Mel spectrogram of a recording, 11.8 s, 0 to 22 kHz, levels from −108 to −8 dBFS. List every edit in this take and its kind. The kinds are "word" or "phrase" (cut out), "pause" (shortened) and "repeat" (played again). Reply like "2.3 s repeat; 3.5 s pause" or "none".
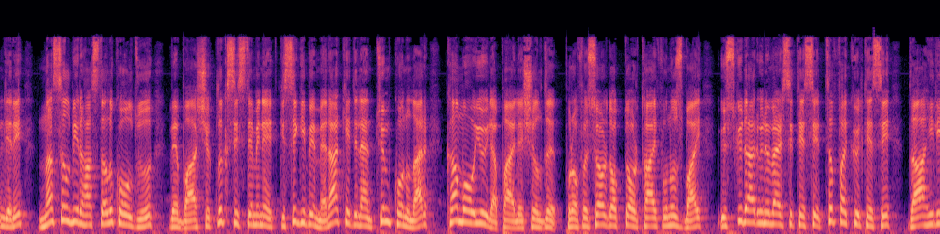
7.0 s pause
